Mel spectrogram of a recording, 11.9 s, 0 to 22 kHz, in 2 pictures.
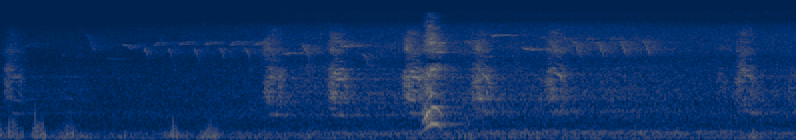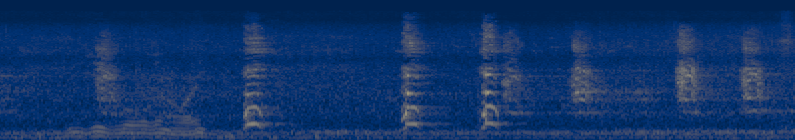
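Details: Misty, an old dog, barking in Birkenhead Park, 10 July 2013: scattered short barks, with a cluster of three loud ones late on, mixed with people talking and steady low outdoor rumble.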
